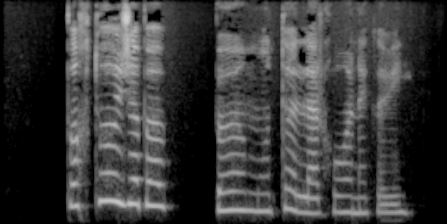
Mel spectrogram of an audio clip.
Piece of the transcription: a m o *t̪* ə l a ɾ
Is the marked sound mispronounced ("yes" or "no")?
no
